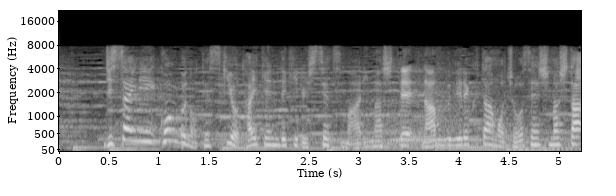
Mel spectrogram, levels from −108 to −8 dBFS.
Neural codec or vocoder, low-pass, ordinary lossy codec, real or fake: none; none; none; real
